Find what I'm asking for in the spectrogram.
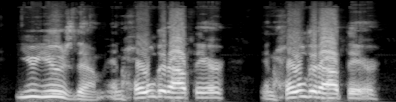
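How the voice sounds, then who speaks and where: Recorded dry and close with no echo, a man talks at a fairly slow pace with lively intonation. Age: 60s. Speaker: firearms hobby video host. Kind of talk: tutorial.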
